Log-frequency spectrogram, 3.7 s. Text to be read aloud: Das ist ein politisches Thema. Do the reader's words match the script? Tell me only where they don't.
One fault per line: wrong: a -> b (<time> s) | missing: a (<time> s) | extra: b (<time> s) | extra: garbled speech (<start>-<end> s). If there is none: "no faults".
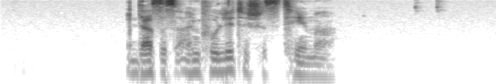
no faults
